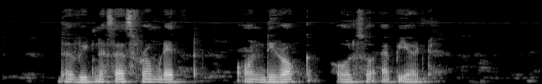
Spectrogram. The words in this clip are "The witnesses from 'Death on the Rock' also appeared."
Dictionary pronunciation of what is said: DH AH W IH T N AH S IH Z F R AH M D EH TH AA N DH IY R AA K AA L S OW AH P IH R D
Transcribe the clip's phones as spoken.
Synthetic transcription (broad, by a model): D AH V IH T N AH S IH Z F R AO M D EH T AA N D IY R AA K AA L S OW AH P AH R D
